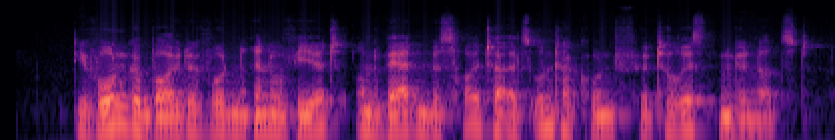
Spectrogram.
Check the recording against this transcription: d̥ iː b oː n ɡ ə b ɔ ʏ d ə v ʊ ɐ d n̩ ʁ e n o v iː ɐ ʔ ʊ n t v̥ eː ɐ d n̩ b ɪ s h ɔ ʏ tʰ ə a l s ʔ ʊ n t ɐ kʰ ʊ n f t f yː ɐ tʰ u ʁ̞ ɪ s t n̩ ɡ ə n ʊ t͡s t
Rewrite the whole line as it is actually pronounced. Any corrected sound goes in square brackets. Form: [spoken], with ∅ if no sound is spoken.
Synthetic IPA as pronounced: d̥ iː [v] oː n ɡ ə b ɔ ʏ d ə v ʊ ɐ d n̩ ʁ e n o v iː ɐ [t] ʊ n t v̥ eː ɐ d n̩ b ɪ s h ɔ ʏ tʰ ə a l s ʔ ʊ n t ɐ kʰ ʊ n f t f yː ɐ tʰ u ʁ̞ ɪ s t n̩ ɡ ə n ʊ t͡s t

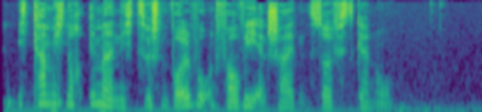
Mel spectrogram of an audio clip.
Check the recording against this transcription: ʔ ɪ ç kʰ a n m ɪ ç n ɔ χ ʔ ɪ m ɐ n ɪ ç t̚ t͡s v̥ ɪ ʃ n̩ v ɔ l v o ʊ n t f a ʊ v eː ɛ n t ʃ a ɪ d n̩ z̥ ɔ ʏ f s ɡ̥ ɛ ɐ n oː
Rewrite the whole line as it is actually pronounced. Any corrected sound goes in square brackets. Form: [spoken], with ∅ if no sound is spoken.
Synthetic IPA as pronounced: ʔ ɪ ç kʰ a n m ɪ ç n ɔ χ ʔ ɪ m ɐ n ɪ ç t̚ t͡s v̥ ɪ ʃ n̩ v ɔ l v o ʊ n t f a ʊ v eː ɛ n t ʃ a ɪ d n̩ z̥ ɔ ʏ f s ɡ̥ ɛ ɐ n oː

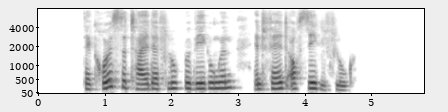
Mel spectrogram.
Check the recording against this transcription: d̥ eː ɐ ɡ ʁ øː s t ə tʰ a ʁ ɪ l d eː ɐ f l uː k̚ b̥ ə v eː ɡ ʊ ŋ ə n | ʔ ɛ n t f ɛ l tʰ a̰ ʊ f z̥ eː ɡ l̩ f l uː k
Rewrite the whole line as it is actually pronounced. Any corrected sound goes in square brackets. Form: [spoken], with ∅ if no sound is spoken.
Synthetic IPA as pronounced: d̥ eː ɐ ɡ ʁ øː s t ə tʰ a [∅] ɪ l d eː ɐ f l uː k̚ b̥ ə v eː ɡ ʊ ŋ ə n | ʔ ɛ n t f ɛ l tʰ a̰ ʊ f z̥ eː ɡ l̩ f l uː k

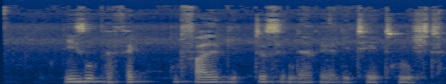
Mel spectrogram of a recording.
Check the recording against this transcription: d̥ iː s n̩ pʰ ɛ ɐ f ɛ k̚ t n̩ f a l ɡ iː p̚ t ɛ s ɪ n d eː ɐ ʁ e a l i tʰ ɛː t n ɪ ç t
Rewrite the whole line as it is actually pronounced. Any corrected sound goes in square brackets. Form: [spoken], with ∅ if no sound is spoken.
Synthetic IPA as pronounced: d̥ iː [z] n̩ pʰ ɛ ɐ f ɛ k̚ t n̩ f a l ɡ iː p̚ t ɛ s ɪ n d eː ɐ ʁ e a l i tʰ ɛː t n ɪ ç t

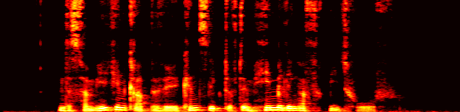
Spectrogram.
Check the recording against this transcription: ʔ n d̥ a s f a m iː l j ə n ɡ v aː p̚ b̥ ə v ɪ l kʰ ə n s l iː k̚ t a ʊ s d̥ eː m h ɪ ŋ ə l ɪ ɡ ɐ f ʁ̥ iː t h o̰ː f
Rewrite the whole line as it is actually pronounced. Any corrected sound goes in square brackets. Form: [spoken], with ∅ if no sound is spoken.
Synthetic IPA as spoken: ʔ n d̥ a s f a m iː l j ə n ɡ [ʁ] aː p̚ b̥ ə v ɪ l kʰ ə n s l iː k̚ t a ʊ [f] d̥ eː m h ɪ [m] ə l ɪ [ŋ] ɐ f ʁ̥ iː t h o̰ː f

